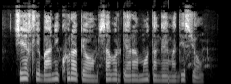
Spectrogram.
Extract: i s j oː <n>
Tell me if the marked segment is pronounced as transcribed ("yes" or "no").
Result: no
